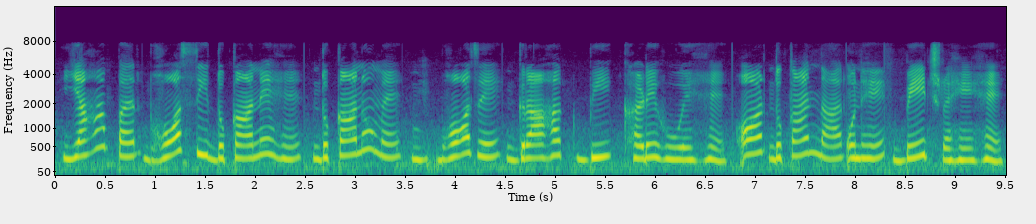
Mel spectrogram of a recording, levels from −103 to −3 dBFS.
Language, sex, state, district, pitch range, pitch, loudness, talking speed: Hindi, female, Bihar, East Champaran, 250-310 Hz, 270 Hz, -16 LUFS, 130 wpm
